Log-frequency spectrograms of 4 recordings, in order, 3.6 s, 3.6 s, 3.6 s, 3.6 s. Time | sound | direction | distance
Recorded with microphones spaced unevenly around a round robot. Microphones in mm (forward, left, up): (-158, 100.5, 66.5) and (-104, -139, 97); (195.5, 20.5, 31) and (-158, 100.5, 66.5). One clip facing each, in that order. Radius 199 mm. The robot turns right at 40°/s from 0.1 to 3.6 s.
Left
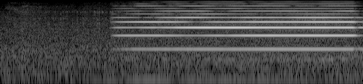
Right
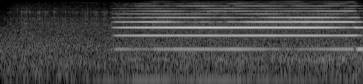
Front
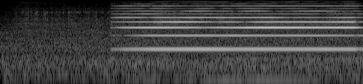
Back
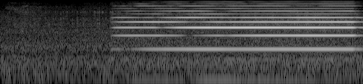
1.1 | a violin | 65° left | 0.6 m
